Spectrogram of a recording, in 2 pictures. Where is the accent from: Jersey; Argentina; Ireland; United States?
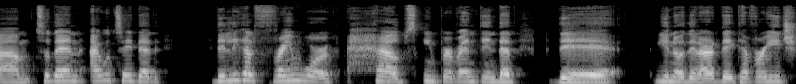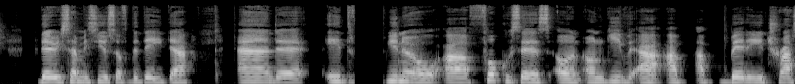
Argentina; moved away; I'm originally from Argentina myself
